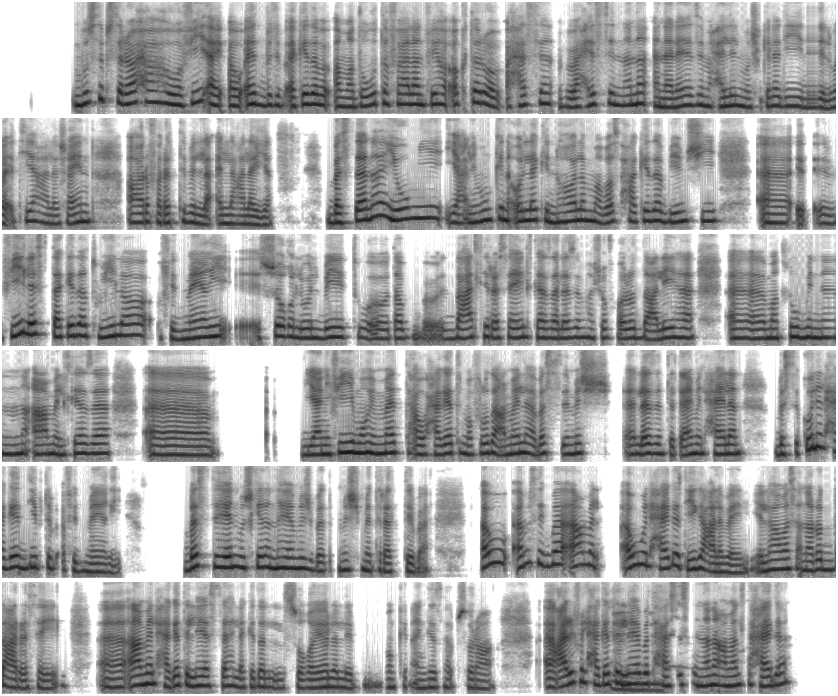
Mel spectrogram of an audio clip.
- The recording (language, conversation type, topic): Arabic, advice, إزاي أرتّب مهامي حسب الأهمية والإلحاح؟
- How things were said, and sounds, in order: tapping; in English: "لِستَة"; other background noise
